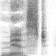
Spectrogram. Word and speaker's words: missed: It sounds like missed. Is that right? I missed the bus and I kissed him rhyme. You got it perfectly. Missed and kissed rhyme with list or missed. Mist equals missed.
